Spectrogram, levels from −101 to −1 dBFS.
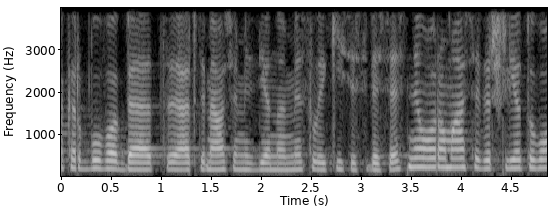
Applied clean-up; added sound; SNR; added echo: none; none; none; none.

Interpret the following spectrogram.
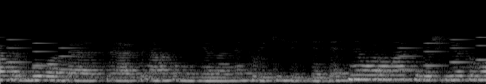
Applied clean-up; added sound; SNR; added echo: none; Ringtone; 17 dB; reverberation time 0.9 s.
